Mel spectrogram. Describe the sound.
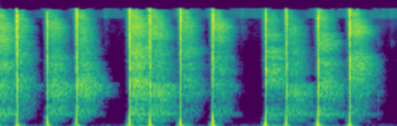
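A reggaeton beat tapped out by hand on a hard surface, sharp knocking hits in a syncopated, repeating groove, fairly loud with no talking.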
